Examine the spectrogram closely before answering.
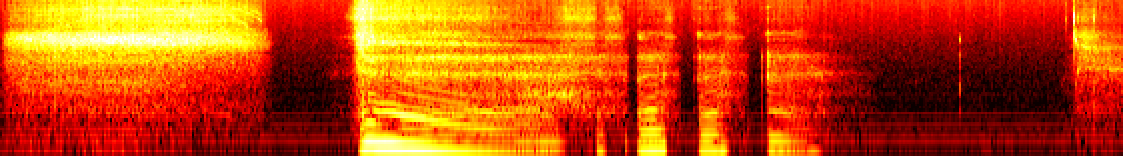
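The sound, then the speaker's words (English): Deep breath drawn in as a long airy hiss lasting a few seconds, followed by a loud voiced exhale that falls in pitch and several short voiced bursts. “So let's take a deep breath in together.”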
